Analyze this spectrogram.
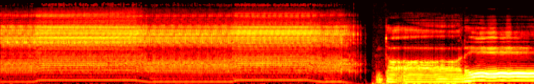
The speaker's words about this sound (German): Das erste ist der Mixer. Der hat drei Geschwindigkeitsstufen. Null hört sich so an. Ja, da hört man nämlich nichts. Da dreht sich der Motor nicht. Die erste Stufe ist ein F, ein tiefes F. Die zweite Stufe, einmal hören, welches Intervall das ist.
